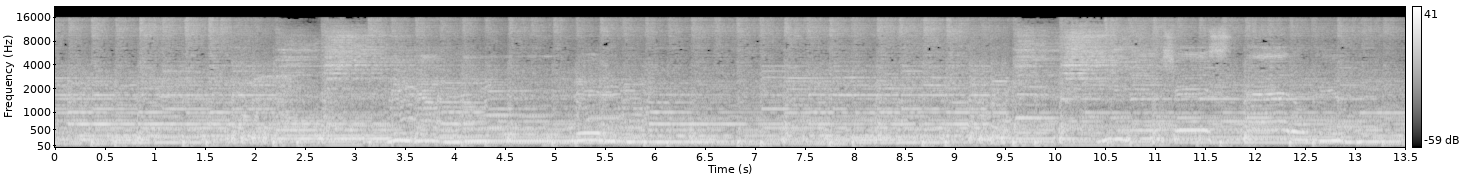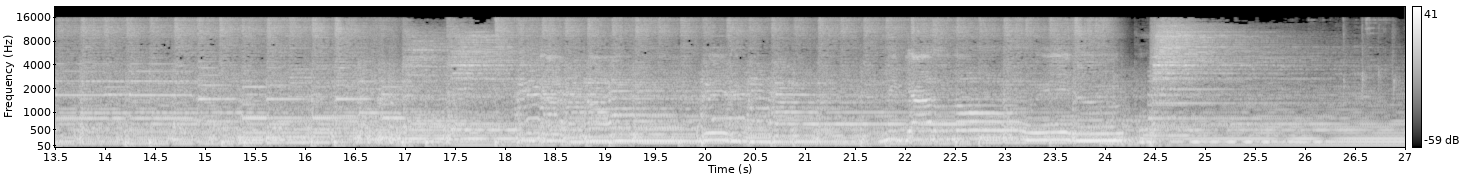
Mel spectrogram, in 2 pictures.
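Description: Live rock band playing: two electric guitars, electric bass and drum kit. Near the end the drums drop out and the band holds a final chord that rings on.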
